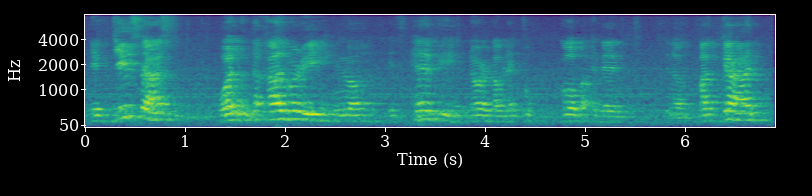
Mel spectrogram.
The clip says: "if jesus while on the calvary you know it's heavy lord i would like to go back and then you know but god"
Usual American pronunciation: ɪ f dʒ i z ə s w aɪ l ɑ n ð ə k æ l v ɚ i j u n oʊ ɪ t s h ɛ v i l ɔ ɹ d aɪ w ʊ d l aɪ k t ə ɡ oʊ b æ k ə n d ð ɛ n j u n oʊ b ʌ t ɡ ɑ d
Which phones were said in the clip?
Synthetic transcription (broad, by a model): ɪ f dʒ i s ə s w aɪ n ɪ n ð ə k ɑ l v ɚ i j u n oʊ ɪ t s h ɛ v i n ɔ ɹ aɪ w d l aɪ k t ə ɡ oʊ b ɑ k ə n d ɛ n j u n oʊ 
